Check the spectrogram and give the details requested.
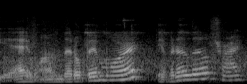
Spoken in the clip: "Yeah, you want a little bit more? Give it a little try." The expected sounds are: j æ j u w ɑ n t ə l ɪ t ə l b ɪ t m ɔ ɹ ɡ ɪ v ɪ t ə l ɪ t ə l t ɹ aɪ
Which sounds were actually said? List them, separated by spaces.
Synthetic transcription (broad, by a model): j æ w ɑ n ə l ɪ t l b ɪ t m ɔ ɹ ɡ ɪ v ɪ t ə l ɪ t l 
